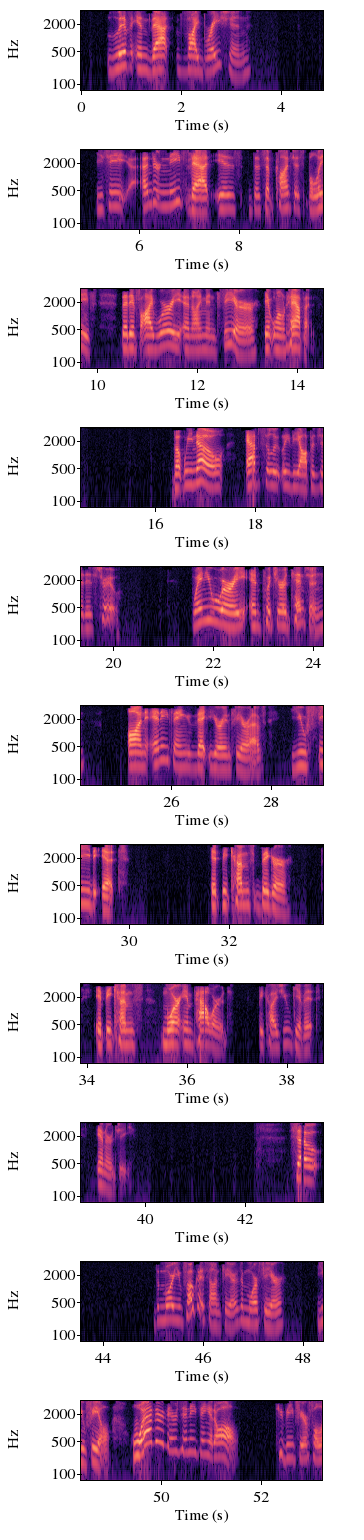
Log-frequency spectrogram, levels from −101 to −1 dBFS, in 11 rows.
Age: 60-79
